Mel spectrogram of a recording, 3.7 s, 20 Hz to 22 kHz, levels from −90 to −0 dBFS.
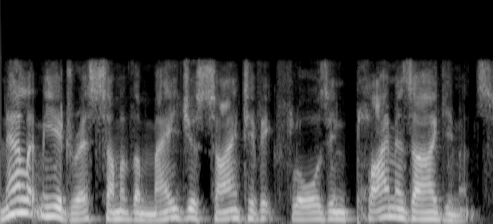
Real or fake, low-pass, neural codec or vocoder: real; 7.2 kHz; none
